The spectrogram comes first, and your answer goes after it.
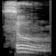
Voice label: "thu", Proto Germanic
